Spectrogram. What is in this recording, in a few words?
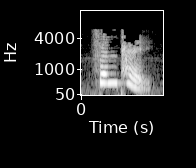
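"分配", Mandarin Chinese; chinese flashcards; hsk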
